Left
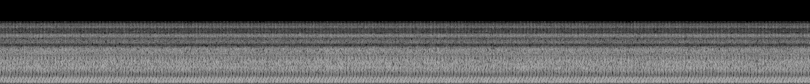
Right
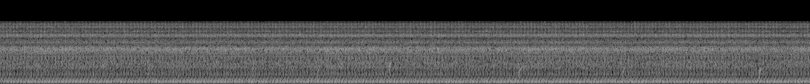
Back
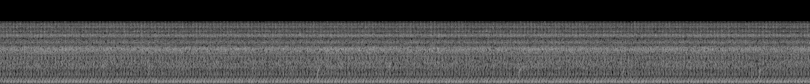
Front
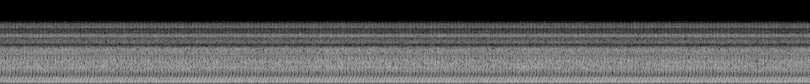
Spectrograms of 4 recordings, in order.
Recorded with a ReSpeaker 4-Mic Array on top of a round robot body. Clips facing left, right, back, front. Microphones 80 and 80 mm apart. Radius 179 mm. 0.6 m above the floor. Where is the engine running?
45° left.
